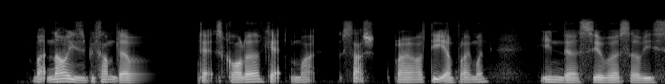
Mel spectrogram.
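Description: A long network dropout is the likely cause of the gap from 1.29 to 2.02 s: the speech smears into a decaying buzz, then about 390 ms of silence, and roughly 400 ms of speech never returns. The delay shifts by about 300 ms.

Jitter buffer speed-up follows at 2.33 to 3.31 s (107%, about 70 ms removed), 3.75 to 4.80 s (109%, about 100 ms) and 5.30 to 6.19 s (109%, about 100 ms). Repeated trimming of pitch periods drains the excess buffer, so the speech sounds hurried at unchanged pitch.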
